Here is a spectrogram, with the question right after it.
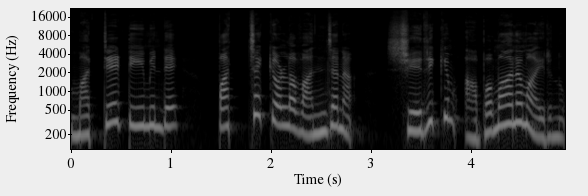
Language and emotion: Malayalam, disgusted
